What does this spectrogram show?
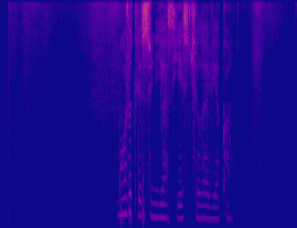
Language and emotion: Russian, neutral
